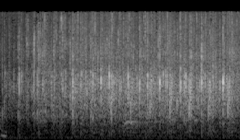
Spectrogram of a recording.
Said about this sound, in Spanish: Eso se llama un aplauso retrasado. Ese aplauso estaba en, Bluetooth. Si usted ha visto el Bluetooth, que usted está viendo un video y el video está hablando, pero las palabras bien no van juntas. Así fue ese aplauso.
